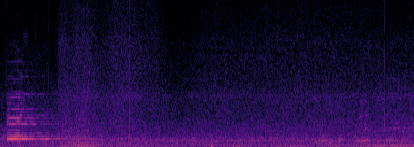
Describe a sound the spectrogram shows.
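Swimmers dive in and splash through the water.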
